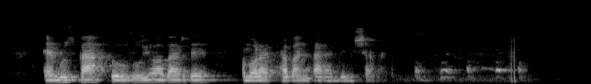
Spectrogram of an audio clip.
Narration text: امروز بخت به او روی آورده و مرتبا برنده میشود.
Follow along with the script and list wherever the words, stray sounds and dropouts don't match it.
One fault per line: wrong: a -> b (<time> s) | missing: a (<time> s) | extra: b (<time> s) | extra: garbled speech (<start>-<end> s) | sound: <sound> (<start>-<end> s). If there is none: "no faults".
sound: laugh (4.1-5.3 s)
